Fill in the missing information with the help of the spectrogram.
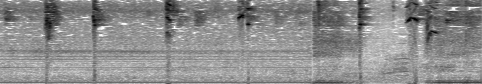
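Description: Cinereous tit (gelatik batu) giving short, sharp, high-pitched call notes, about six spread over the few seconds, some falling in pitch, over a steady low hum.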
